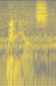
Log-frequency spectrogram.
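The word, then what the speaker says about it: Ilios: troja and more often illios originally pronounced williams now in this general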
